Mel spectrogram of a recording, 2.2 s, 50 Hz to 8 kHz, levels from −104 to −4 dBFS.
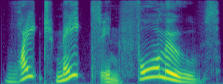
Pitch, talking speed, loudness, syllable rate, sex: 200 Hz, 135 wpm, -17 LUFS, 3.8 syllables/s, female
